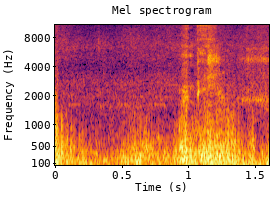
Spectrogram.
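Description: Wind blowing across an open, relatively flat outdoor plot, a steady broadband rush with a gust that swells partway through, buffeting the microphone.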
